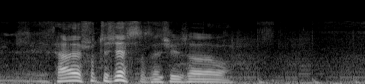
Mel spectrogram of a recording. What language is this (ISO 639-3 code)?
isl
